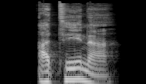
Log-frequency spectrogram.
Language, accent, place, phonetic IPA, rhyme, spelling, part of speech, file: German, Germany, Berlin, [aˈteːnɐ], -eːnɐ, Athener, noun / adjective, De-Athener.ogg
- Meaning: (noun) Athenian (a native or inhabitant of Athens); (adjective) of Athens; Athenian (from, of, or pertaining to Athens)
